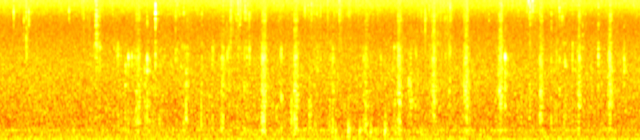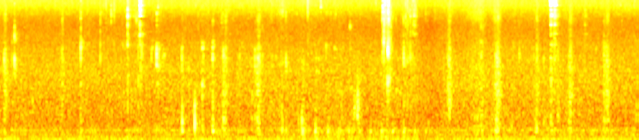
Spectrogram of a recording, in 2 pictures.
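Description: Faint, close-miked chewing of a mouthful of potato salad with chopped celery: soft, wet mouth sounds with small crunches and many scattered clicks.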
